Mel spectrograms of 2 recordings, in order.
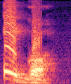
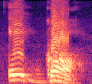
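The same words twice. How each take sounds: First: Ego stressed on the first syllable, E-go; deliberately misplaced accent on the E of ego; wrong stress demo. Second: Ego stressed on the last syllable, e-GÓ; light e, then a firm falling gó in ego; stress on final syllable. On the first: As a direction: punch the E of ego, let go fall away. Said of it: "Nós não vamos pronunciar". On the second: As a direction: land the weight on the gó of ego. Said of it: "Sílaba tônica é o gó". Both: Shown as a demonstration.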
